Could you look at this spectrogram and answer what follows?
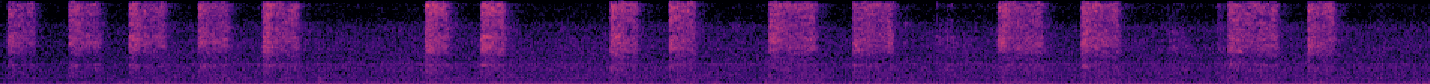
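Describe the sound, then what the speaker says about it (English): A spray paint can coating an RC Lexan body, delivered as quick bursts of hissing spray in an uneven rhythm over a constant low hum, close and clear. "I like to test spray to make sure that there's nothing clogged."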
